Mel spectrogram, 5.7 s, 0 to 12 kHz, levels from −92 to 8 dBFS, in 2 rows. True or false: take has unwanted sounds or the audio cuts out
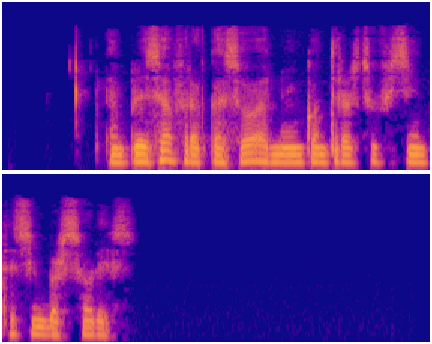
false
